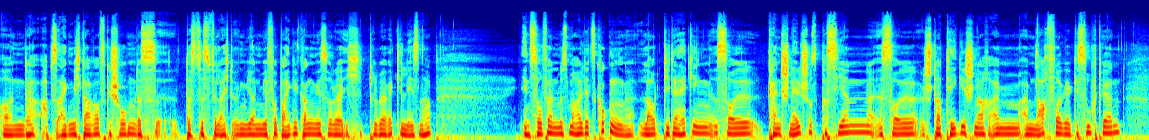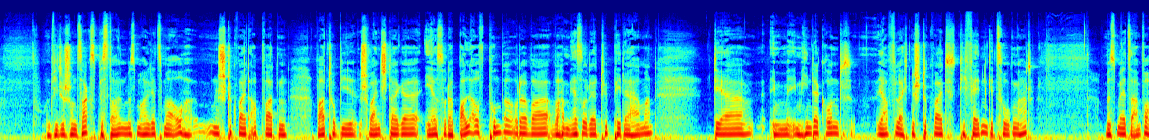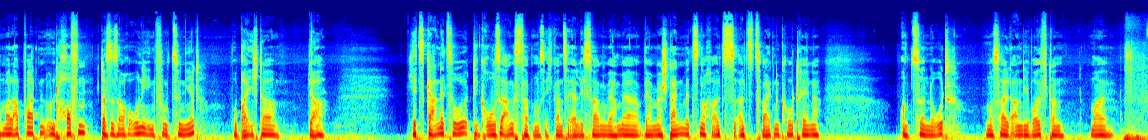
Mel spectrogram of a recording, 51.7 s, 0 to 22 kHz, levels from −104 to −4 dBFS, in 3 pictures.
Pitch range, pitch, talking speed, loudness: 100-125 Hz, 115 Hz, 165 wpm, -20 LUFS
